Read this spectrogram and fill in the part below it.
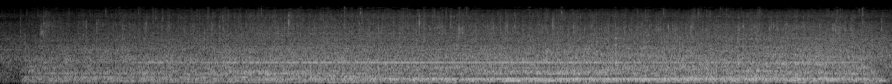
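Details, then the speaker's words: Onefinity Gen 2 Journeyman CNC jogging at Fast speed, squared and oiled per maintenance guide: steady high stepper whine, faint hiss, light tinging from the ball screws; owner calls stepper and ball screw sounds 100% acceptable, normal running. "But I'm going to tell you, the sounds that I hear from this machine, the stepper motors, the ball screws, and so on and so forth, are 100% acceptable."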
